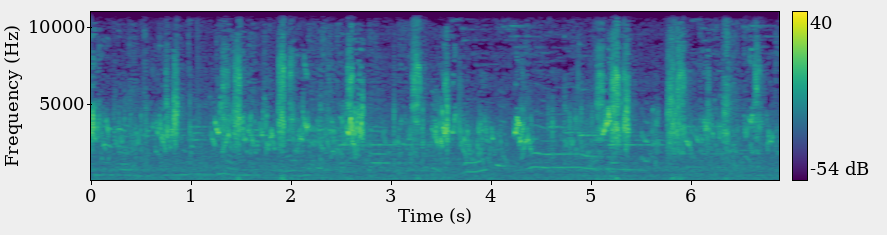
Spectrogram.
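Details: Cheerful budgie chirping: scratchy high warbles mixed with sharp squawky notes and clicks in uneven bursts, plus thin sliding whistles lower down.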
